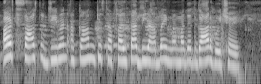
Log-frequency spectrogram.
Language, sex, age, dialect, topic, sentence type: Maithili, female, 31-35, Eastern / Thethi, banking, statement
